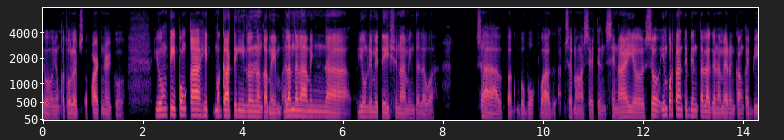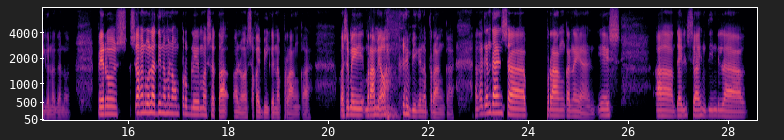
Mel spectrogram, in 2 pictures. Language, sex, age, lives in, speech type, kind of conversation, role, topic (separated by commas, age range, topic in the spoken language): Filipino, male, 30-34, Philippines, conversation, unstructured, none, Paano mo ipinapakita ang tunay mong sarili sa ibang tao?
